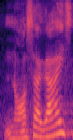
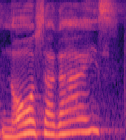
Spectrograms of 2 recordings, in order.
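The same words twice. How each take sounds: First: Said in the usual way. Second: Slow "no os hagáis", os pressed; slow and emphatic "no os hagáis"; stress on os. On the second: Shown as a demonstration. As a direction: drag out the warning, leaning on "os".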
